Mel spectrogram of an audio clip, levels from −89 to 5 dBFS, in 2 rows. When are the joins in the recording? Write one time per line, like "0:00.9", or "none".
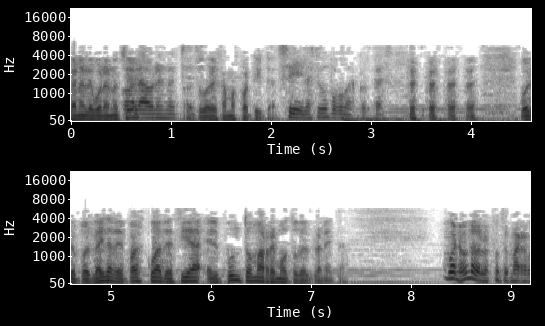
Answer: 0:02.1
